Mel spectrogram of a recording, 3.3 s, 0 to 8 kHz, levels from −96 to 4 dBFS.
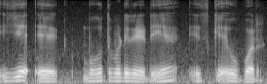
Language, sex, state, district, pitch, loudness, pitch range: Hindi, male, Uttar Pradesh, Saharanpur, 125 Hz, -14 LUFS, 110-135 Hz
